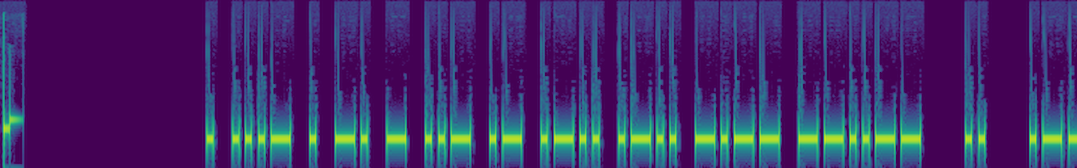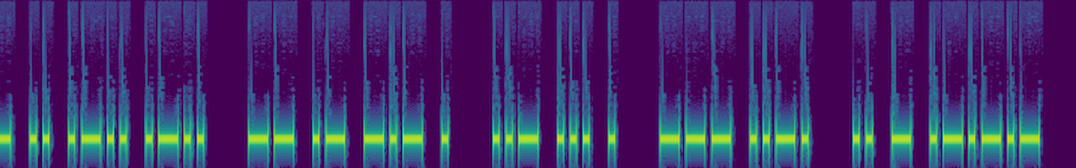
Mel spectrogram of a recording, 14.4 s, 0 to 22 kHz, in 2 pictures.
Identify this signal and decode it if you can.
Morse code, heard as a keyed tone, about 28 wpm, 700 Hz. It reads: EVENTUALLY, I WILL MAKE USE OF IT.
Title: Sentences from Top 1000 Words - Review Part 6 - 28wpm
